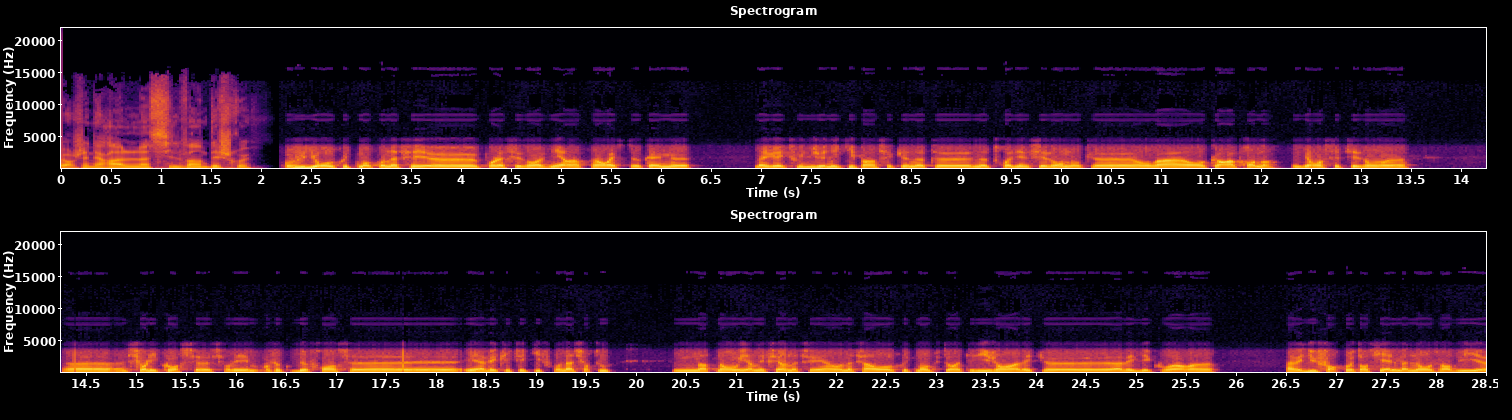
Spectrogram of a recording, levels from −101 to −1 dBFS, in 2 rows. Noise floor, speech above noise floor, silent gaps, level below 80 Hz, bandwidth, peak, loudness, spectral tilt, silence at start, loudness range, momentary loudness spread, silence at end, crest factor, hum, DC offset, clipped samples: -66 dBFS; 49 dB; 2.12-2.16 s; -68 dBFS; 13.5 kHz; 0 dBFS; -18 LUFS; -7 dB/octave; 0 s; 3 LU; 7 LU; 0 s; 16 dB; none; under 0.1%; under 0.1%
